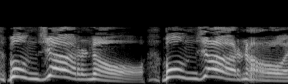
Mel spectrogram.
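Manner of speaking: loud, drawn-out fake Italian accent, pitched high; exaggerated Italian accent. Shown as a demonstration. Learner screaming along to language tapes, hammed-up Italian accent. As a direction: ham it up like a movie Italian. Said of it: "I was screaming it in my car".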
